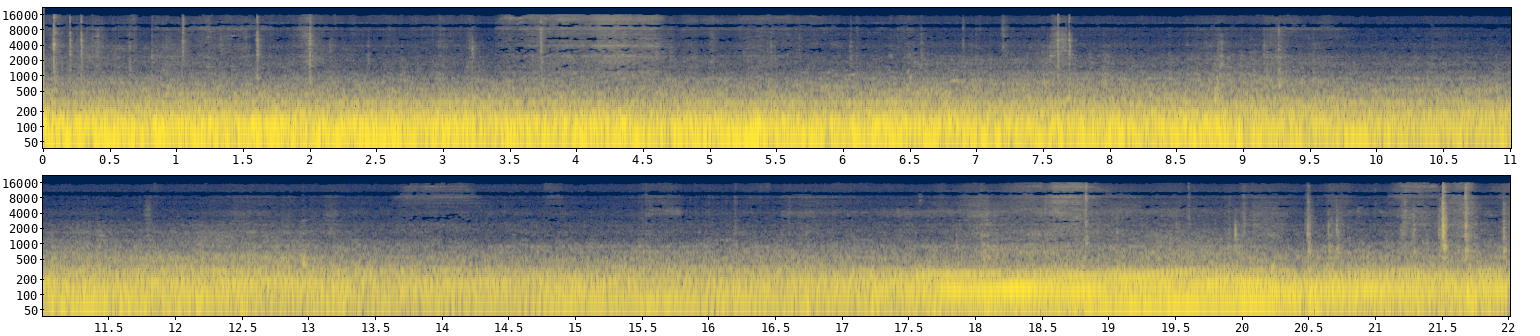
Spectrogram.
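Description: Low, steady rumble of a car's engine and tyres heard from inside the cabin as it moves slowly along, dropping off a little past the middle and building again near the end.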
